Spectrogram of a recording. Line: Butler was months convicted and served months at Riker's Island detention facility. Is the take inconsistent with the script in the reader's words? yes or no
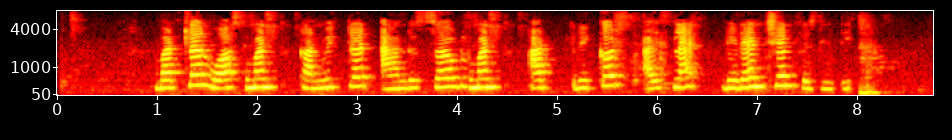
no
